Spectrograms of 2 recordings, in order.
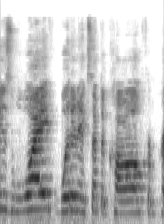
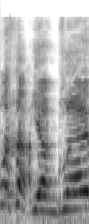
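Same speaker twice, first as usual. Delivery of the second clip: over-the-top, loud, exaggerated, cheesy old ad voice; 4 semitones higher, 7 dB louder than usual. Imitating old McDonald's commercials: imitating old commercial voice.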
